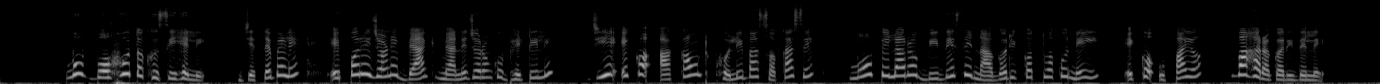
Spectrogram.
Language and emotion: Odia, happy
